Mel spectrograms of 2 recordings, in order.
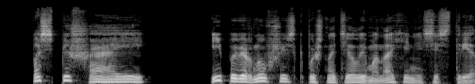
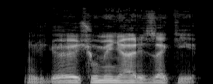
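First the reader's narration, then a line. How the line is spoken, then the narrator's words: Booming drone. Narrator (Russian): прогудел дьякон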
